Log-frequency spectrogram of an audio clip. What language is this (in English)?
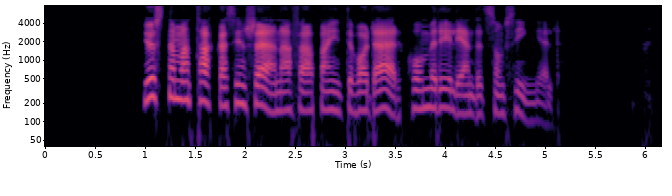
Swedish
